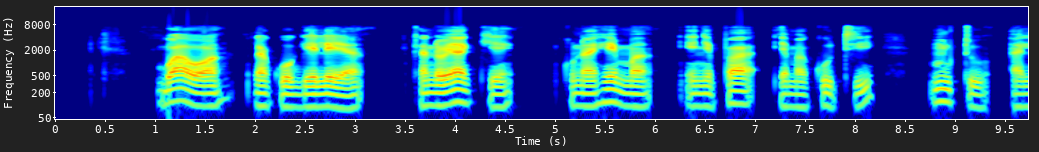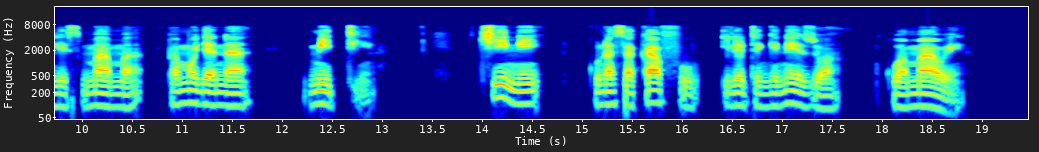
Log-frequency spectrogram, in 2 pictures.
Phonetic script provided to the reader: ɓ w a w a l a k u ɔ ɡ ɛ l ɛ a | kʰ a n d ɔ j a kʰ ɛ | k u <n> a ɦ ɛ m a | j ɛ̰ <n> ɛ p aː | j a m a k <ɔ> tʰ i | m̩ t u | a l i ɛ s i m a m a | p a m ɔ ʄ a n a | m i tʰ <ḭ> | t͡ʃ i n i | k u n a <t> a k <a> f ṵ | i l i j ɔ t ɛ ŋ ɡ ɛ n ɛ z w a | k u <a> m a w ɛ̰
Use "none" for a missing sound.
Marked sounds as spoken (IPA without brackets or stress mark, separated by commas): n, ɲ, u, ḭ, s, a, a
